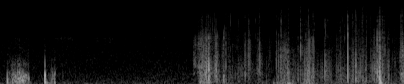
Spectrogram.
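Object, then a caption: Silicone dummy-ear microphone scraped with a steel ear pick. A thin stainless steel ear pick scratches repeatedly inside the ear canal of a cream silicone dummy-ear microphone. A couple of brief, muffled scrapes are followed by a near-silent pause, then a dense run of close, crackly scratching and rubbing. The sound is low-heavy, with sharp little clicks mixed in.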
